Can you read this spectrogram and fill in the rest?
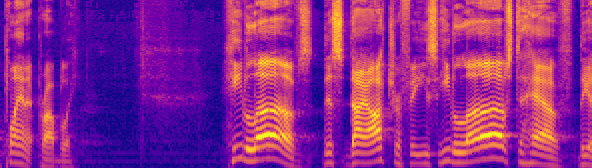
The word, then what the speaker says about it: Diotrephes: I wrote unto the church, but Diotrephus, how do you say that? How is it, Homer? Diotrephes. Diotrephes, who loveth to be or to have the preeminence.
